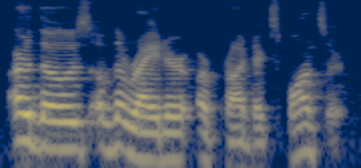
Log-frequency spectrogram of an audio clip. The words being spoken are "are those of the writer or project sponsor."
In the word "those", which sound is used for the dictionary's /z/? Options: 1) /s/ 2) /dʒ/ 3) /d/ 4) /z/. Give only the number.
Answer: 4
